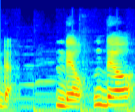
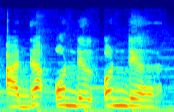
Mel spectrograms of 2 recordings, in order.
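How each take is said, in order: First: The word is pronounced with childish baby-talk sounds. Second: The word is pronounced fully in its adult form. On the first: The speaker calls it wrong. "Jangan bilang" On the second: The speaker calls it right. "bilang aja"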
